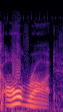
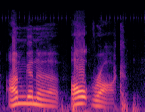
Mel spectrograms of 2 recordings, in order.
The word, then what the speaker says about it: Altrock: I hoped you enjoyed it as I did, and especially with Nick Altrott. Altrock. I'm guessing he's German because alt in German is spelt with A-L-T.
